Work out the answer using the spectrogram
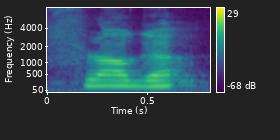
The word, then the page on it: foga: fogo; Provençal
